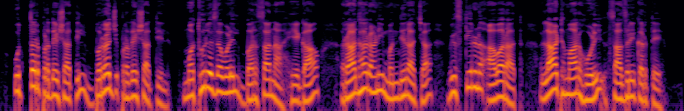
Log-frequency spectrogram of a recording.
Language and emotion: Marathi, neutral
